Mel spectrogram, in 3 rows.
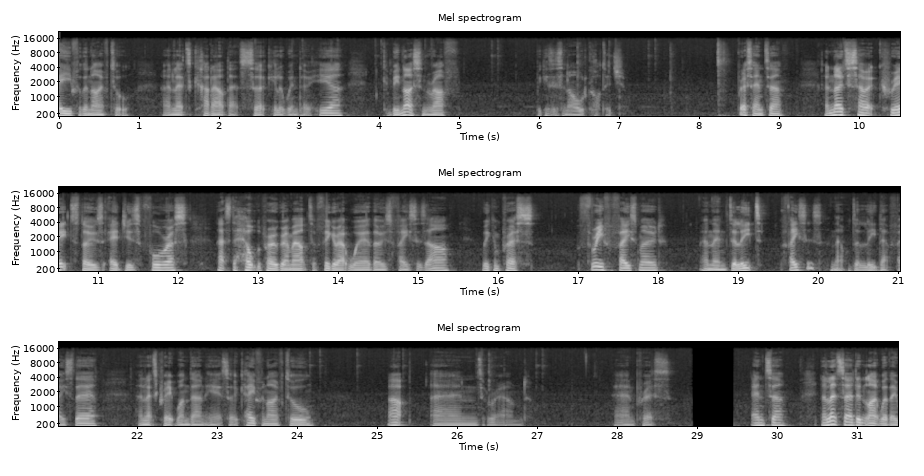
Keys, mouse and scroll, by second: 0.0 k, 17.1 3, 18.7 Delete, 22.9 k.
